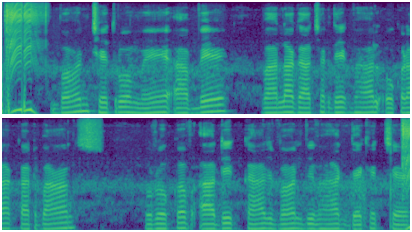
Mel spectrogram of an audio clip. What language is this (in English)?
Maithili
